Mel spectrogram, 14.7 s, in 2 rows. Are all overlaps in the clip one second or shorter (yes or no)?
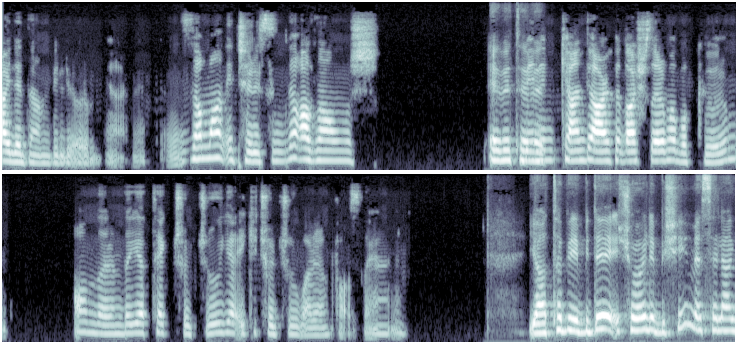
yes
